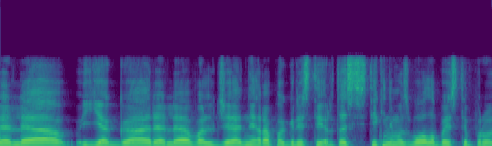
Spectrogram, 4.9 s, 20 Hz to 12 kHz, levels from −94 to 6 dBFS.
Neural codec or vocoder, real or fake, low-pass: none; real; 7.2 kHz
